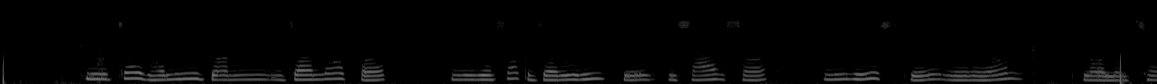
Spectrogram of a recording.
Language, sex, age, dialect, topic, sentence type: Maithili, male, 31-35, Eastern / Thethi, banking, statement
